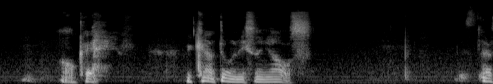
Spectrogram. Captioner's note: laughing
